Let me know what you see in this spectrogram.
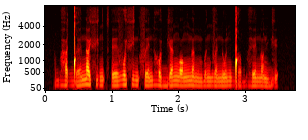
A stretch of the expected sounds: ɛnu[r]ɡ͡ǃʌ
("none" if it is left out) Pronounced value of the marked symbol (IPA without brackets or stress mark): n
